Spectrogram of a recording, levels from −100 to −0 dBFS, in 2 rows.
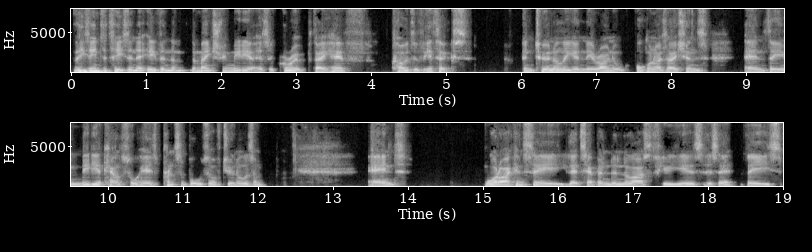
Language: English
